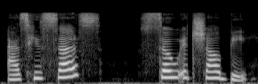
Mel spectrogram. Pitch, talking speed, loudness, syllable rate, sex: 280 Hz, 165 wpm, -16 LUFS, 3.5 syllables/s, female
